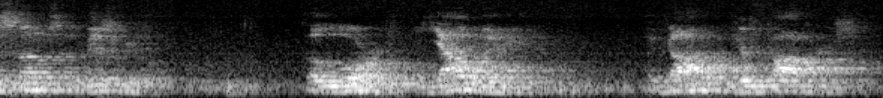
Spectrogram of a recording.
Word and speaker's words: Yahweh: Yahweh. We don't know exactly how to say it. We settled on, did he just read it? Pretty much settled on Yahweh.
